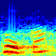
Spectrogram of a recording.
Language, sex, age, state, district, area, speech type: Marathi, female, 18-30, Maharashtra, Satara, rural, spontaneous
